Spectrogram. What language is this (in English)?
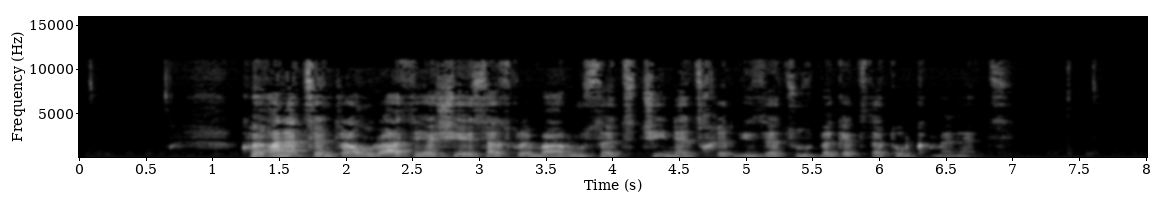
Georgian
